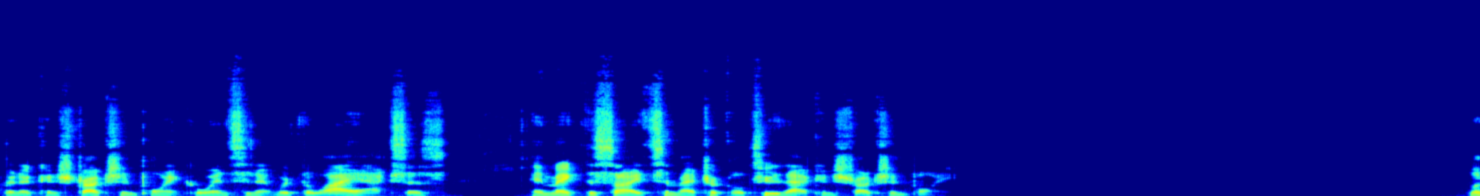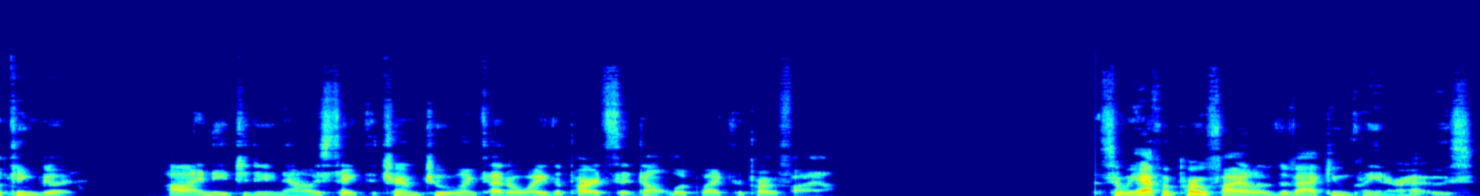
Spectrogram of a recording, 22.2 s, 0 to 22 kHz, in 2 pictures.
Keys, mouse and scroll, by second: 0.5 click, 1.1 right click, 4.0 click, 5.2 click, 6.2 click, 9.9 click, 13.5 click, 16.5 click, 16.8 middle click, 17.7 click.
